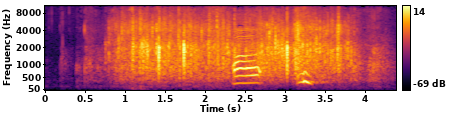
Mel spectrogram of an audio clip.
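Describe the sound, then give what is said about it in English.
An audience breaks into sustained applause, a dense wash of clapping that swells quickly and holds steady for several seconds, with a brief voice calling out over it partway through. “If you feel like applauding at the end, I'll be absolutely delighted.”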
